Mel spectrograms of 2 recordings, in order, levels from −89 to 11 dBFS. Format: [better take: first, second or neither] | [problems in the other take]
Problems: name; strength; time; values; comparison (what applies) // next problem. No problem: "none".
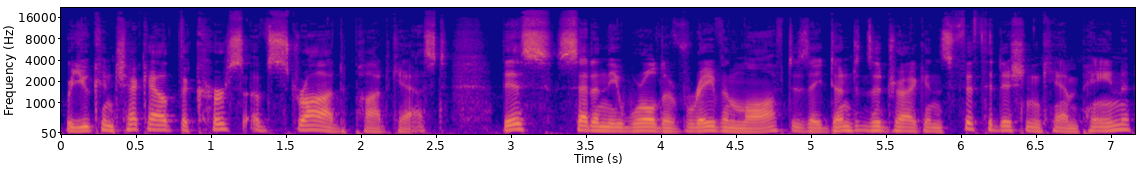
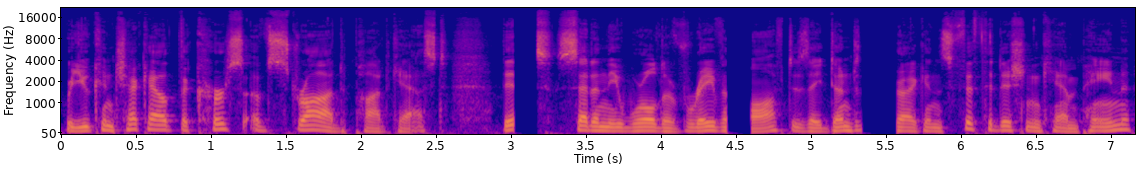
first | audio cutting out; at 3 s, at 4.5 s and at 5.5 s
